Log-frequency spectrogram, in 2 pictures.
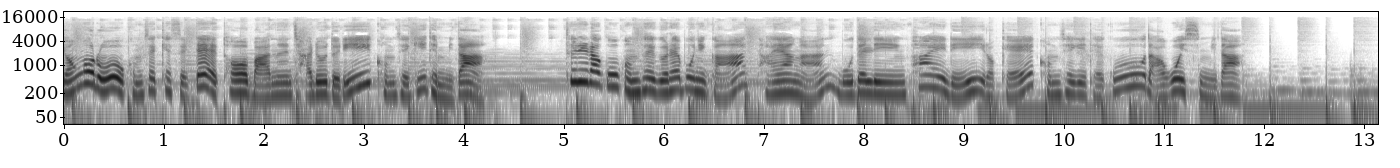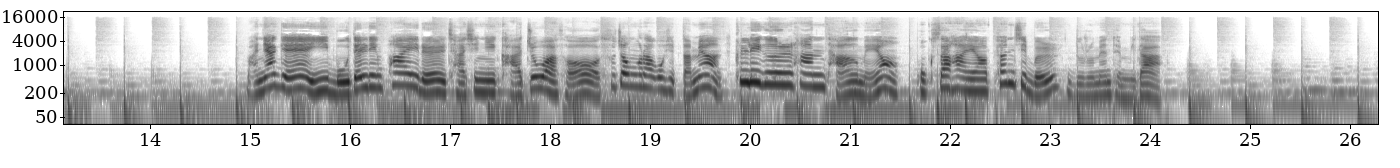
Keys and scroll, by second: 0.6-3.2 typing, 12.2 typing, 16.9 typing, 24.4 typing.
